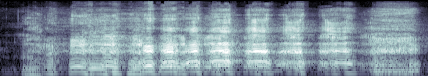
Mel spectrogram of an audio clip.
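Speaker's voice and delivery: high, loud burst of laughing; real laughter. Real, not acted. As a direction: burst out laughing after the punchline. Laughing at cop's punchline.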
